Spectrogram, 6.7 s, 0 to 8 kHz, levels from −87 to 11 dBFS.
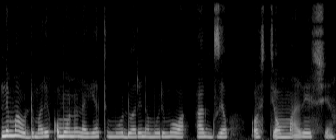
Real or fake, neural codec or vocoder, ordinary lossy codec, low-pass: real; none; none; none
